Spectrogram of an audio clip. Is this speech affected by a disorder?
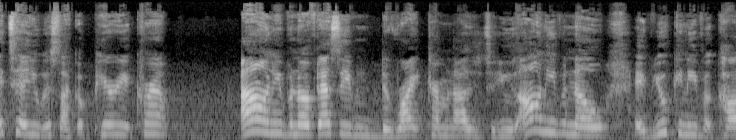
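No.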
